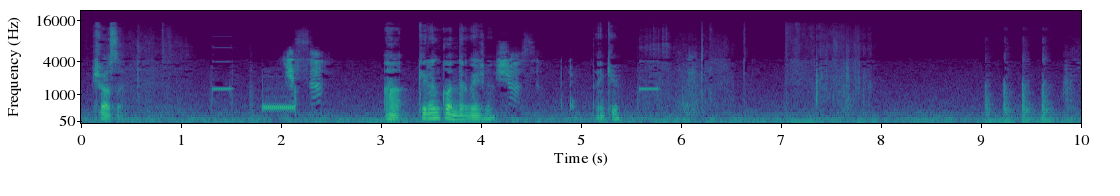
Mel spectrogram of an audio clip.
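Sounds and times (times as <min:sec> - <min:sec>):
knocking on a door: 0:09.0 - 0:09.8.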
